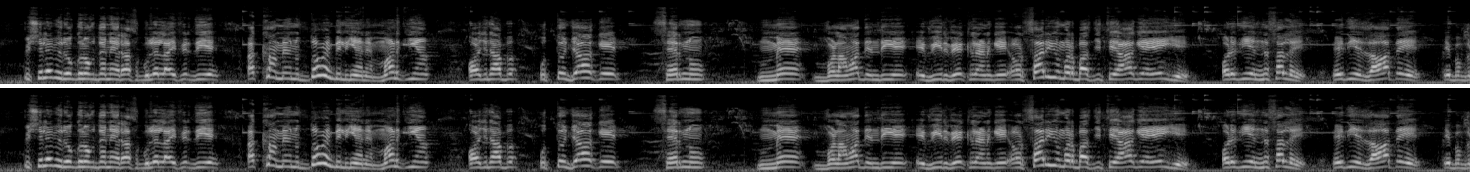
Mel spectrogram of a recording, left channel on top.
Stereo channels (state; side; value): identical; both; correlation 1.00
